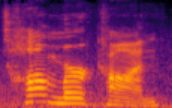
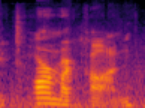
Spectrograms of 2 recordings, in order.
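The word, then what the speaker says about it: Tamurkhan: or Taran something so it's it's Tom it's Tom meran tomon because my brain is stupid I like to say tacon which is not correct oh but I don't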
